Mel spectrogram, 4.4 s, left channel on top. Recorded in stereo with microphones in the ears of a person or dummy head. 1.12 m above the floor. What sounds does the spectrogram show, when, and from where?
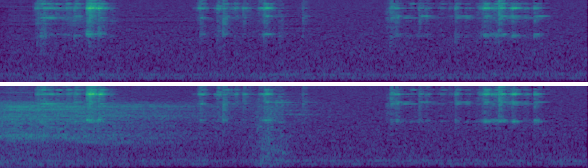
0.3 s keys jangling: 25° left (ahead or behind), 1.2 m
